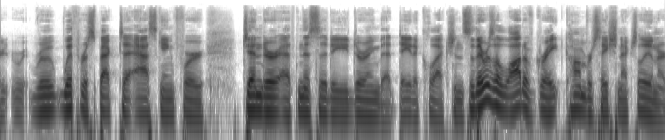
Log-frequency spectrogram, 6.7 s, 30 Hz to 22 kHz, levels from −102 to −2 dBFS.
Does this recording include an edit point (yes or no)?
no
